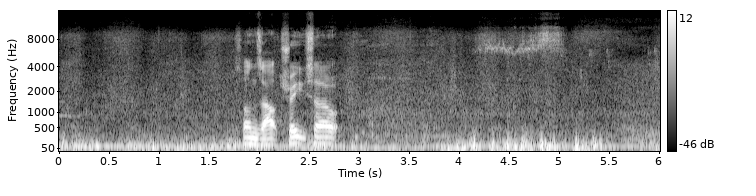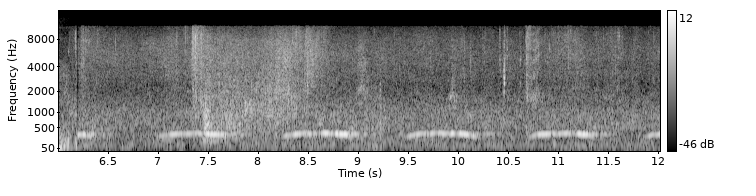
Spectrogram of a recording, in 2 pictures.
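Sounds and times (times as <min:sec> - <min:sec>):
pigeon cooing: 0:06.2 - 0:12.0.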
